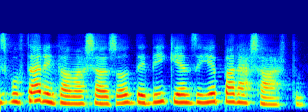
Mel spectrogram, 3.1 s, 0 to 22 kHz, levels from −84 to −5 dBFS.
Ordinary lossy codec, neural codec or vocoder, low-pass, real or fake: none; codec, 16 kHz, 0.2 kbps, FocalCodec; 7.2 kHz; fake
